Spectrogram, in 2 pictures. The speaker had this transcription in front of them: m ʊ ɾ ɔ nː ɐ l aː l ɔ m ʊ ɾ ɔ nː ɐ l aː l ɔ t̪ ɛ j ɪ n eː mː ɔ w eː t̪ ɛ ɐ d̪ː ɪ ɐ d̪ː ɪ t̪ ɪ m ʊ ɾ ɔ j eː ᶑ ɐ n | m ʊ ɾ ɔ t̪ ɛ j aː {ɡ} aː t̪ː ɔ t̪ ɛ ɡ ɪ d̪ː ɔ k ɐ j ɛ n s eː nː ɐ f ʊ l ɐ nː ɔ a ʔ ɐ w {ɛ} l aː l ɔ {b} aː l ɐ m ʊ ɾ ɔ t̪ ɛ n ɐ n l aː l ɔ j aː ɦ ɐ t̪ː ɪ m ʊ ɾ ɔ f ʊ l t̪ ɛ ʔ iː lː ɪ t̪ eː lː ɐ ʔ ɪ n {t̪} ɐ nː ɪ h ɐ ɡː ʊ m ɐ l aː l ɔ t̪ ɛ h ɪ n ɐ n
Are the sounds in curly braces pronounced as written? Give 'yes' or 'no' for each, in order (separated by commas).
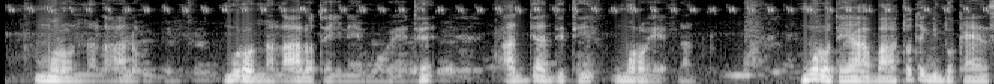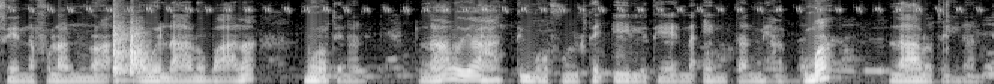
no, yes, yes, yes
